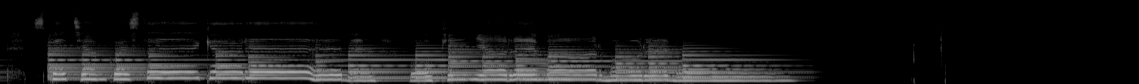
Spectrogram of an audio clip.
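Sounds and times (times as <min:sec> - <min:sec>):
alto voice singing a chorale: 0:00.0 - 0:08.1.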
